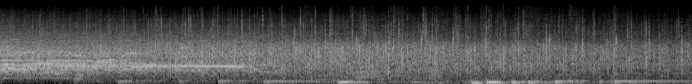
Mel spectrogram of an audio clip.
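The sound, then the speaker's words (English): An audience applauds a singer steadily for several seconds, a dense, loud wash of clapping hands that stays sustained throughout, with faint low tonal sounds underneath. “Let's have a round of applause for ….”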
